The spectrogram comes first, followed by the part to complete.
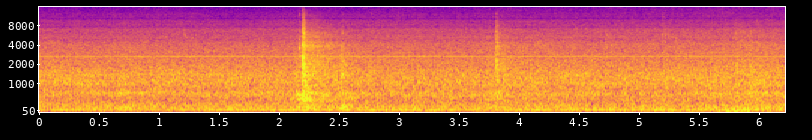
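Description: Worksite machinery running steadily with a low hum under a wash of noise. A single sharp metallic clank rings briefly about two seconds in, with a smaller click a little later.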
